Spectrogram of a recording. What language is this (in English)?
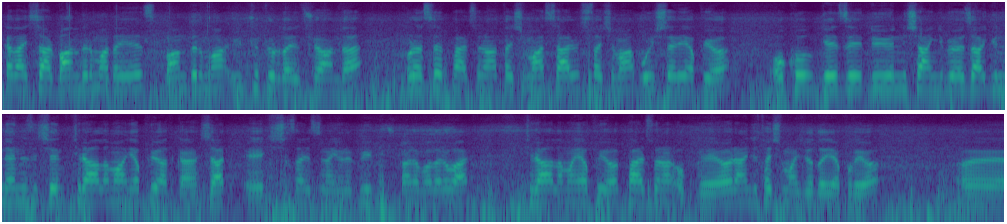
Turkish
